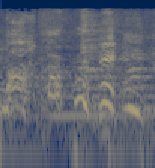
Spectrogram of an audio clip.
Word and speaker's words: Māori: Oh, the Māori. That's the correct pronunciation.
